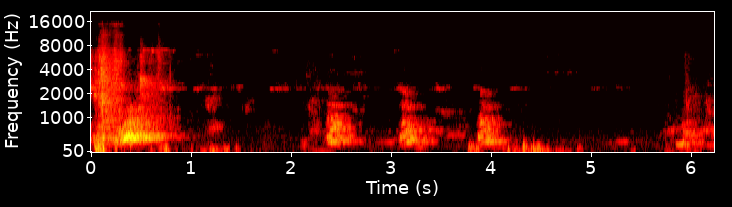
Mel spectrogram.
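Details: Rottweiler; bark; guarding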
